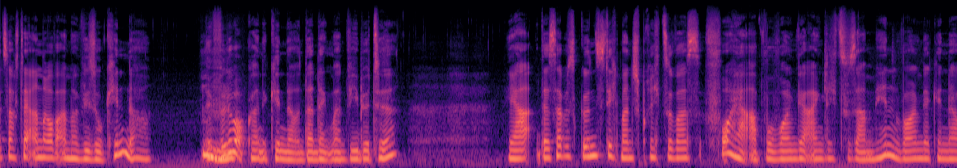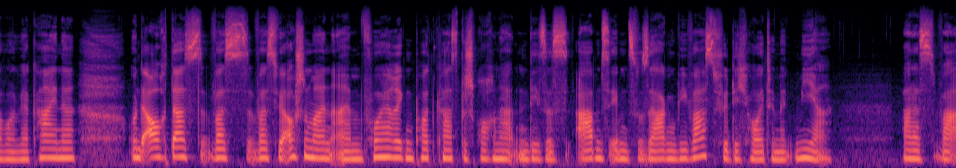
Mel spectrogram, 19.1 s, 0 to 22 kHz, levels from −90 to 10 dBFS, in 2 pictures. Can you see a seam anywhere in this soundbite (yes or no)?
no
